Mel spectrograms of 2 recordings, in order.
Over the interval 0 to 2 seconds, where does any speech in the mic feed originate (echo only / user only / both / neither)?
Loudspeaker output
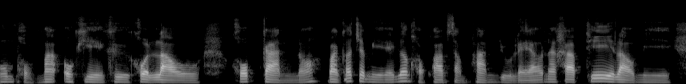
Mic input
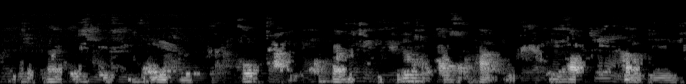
echo only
